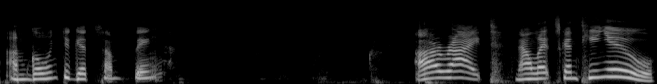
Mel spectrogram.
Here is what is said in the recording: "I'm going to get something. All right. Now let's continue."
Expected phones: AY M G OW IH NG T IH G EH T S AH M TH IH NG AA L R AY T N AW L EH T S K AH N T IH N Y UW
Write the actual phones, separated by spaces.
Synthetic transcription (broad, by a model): AY M G OW IH NG T IH G EH T S AH M TH IH NG AA L R AY T N AW L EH T S K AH N T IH N Y UW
